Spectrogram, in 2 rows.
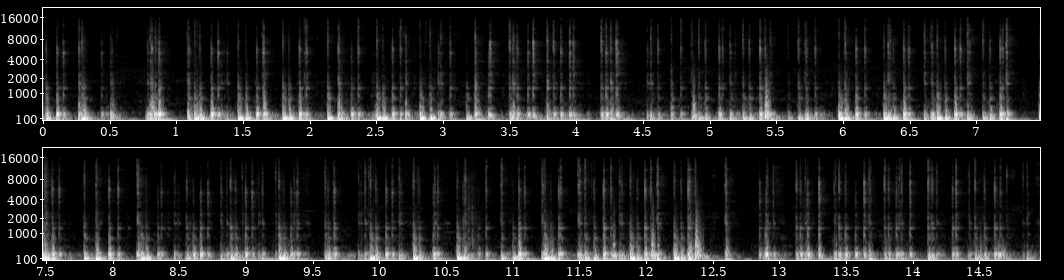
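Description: Long press-on nails tap and scratch the front of a silver metal USB desktop microphone with a hollow body. The result is a steady, fast stream of close, dull knocks and scrapes over 15 seconds, heavy in low boomy thump with very little high-end brightness. Each tap dies away quickly.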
